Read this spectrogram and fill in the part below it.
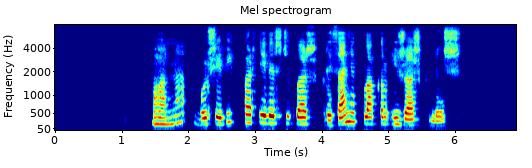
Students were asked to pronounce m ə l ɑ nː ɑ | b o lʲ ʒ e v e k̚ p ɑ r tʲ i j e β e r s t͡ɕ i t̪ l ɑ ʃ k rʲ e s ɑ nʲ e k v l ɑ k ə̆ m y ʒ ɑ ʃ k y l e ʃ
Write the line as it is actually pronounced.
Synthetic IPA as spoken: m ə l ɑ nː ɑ | b o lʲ ʃ e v i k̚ p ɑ r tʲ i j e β e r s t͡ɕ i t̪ l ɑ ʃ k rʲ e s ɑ nʲ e k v l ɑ k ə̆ m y ʒ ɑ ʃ k y l e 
